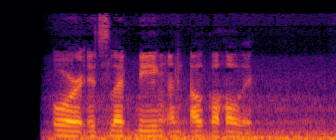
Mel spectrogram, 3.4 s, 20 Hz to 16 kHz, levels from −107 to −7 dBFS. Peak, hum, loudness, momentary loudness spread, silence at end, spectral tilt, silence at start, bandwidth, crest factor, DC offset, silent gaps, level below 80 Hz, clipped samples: -12 dBFS; none; -31 LUFS; 13 LU; 0 s; -6 dB/octave; 0.45 s; 11.5 kHz; 18 dB; under 0.1%; none; -40 dBFS; under 0.1%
